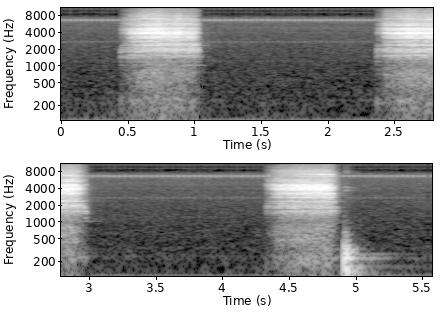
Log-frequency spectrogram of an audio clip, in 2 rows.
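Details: Nestling Barn owls on a webcam in Cabañeros National Park, Spain, 2019, competing for dinner. Three rasping hisses come about two seconds apart, and a sharp knock follows the last one, over a faint steady whine.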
